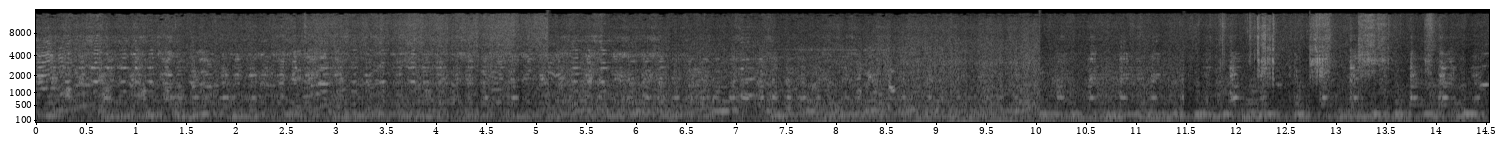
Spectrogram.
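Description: Bowed double bass and violin playing long held notes together with an improvised scrap-metal instrument. From about eleven seconds in, sharp clanks and scrapes from the metal instrument join in.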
